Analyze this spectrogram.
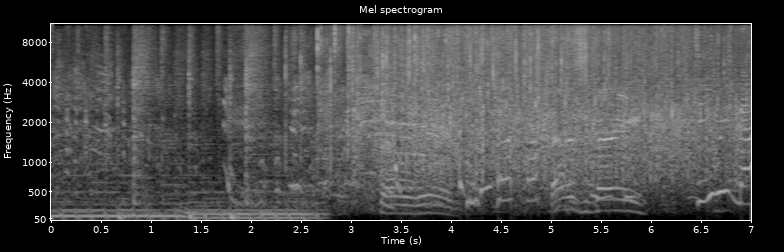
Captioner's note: laughter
